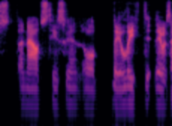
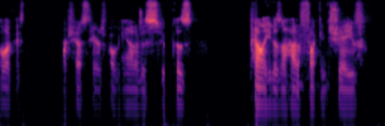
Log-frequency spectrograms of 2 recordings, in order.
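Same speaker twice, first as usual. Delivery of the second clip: ordinary talk, nothing marked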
